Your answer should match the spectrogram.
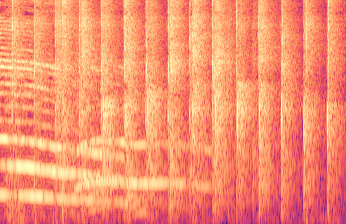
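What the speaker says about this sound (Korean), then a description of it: "다들 박수!" Office coworkers at a first project-manager appointment ceremony clap together; a voice rings out at the start under the claps, which then settle into a loose, evenly spaced rhythm of separate nearby claps.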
